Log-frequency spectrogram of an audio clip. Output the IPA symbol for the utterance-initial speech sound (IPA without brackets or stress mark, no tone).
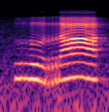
ɦ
